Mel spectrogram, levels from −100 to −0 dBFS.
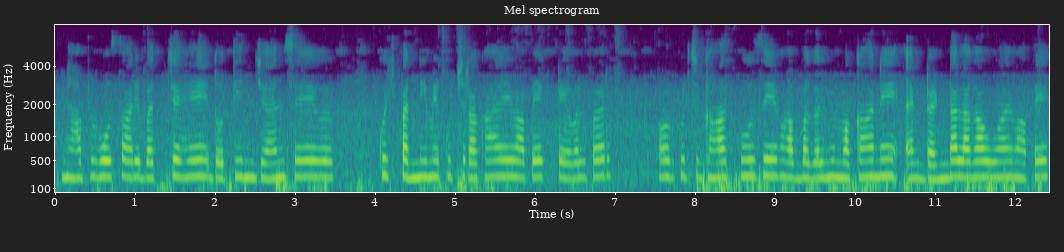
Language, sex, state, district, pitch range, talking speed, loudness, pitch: Hindi, female, Bihar, Darbhanga, 235-255 Hz, 190 wpm, -22 LUFS, 245 Hz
